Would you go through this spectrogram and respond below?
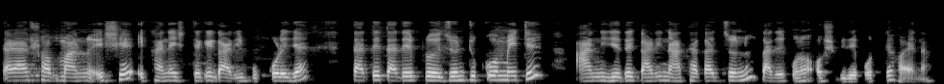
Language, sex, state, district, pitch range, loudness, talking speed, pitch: Bengali, female, West Bengal, Jalpaiguri, 170-195 Hz, -17 LUFS, 170 wpm, 180 Hz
